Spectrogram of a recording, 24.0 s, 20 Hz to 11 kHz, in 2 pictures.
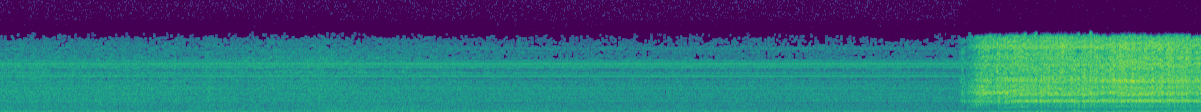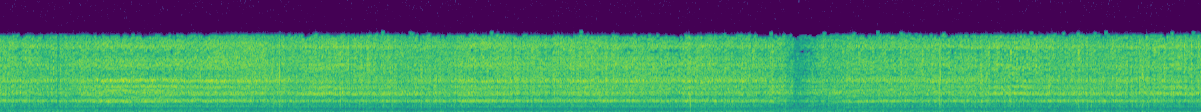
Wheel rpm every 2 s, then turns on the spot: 0, 0, 0, 0, 0, 130, 160, 160, 160, 140, 130, 160.
none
